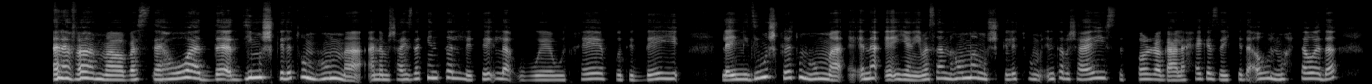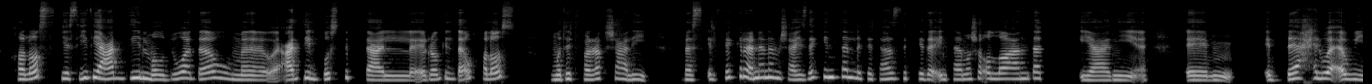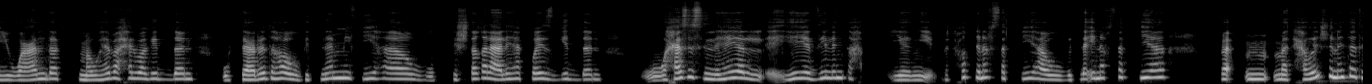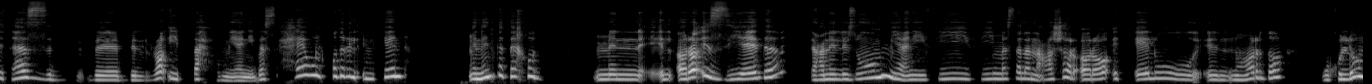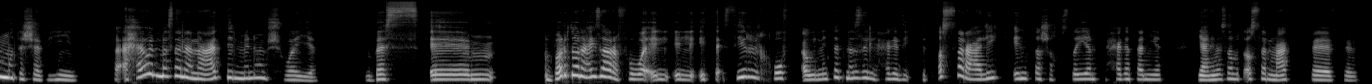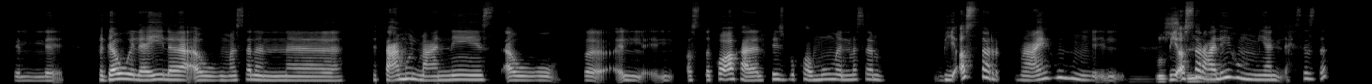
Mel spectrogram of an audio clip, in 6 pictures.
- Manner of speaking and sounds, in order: in English: "الpost"
- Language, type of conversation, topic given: Arabic, advice, إزاي أقدر أتغلّب على خوفي من النقد اللي بيمنعني أكمّل شغلي الإبداعي؟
